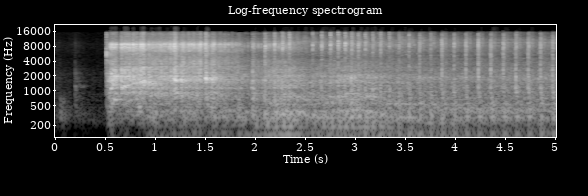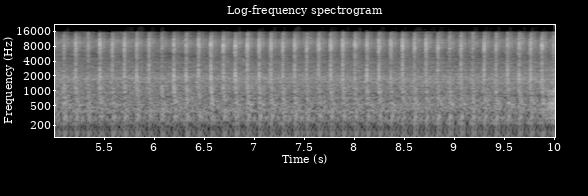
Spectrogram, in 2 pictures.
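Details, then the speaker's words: Dafra Zig 50 scooter at idle after starting: fast, light, regular tick about three per second like a sewing machine or a pin knocking, from the clutch side; cause suspected, not confirmed, right-side cover to be removed. "essa moto aqui a parte da embreagem dela tá fazendo um barulho como se fosse máquina de costura ou algum pino batendo"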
